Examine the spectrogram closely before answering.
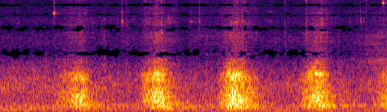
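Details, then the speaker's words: Supermax mill Y-axis replacement servo motor, sold on eBay as new but actually used, turned by hand: rough scraping swish repeating under twice a second, and it locks up when turned the opposite way; faulty motor. "I also got a new servo motor replaced the y-axis but the one I got from the seller I bought it off eBay it was bad you can kind of hear it here's the motor here you can hear it"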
